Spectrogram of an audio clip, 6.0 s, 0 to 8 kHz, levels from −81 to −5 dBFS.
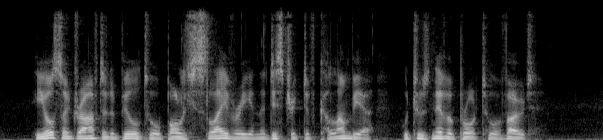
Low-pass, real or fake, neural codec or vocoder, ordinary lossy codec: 7.2 kHz; real; none; Opus, 64 kbps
